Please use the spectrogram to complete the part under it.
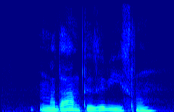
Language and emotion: Russian, neutral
